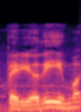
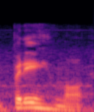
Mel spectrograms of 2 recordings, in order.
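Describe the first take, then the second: First: Every syllable of the word is clearly pronounced. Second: The middle syllables are dropped from the word. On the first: The speaker calls it right. "es ... periodismo" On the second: The speaker calls it wrong. "Dije ... prismo"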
